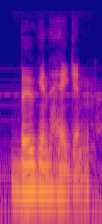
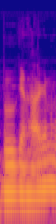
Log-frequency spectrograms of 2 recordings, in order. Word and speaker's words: Bugenhagen: I don't know how to pronounce it. Bugenhagen is how I pronounce it.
